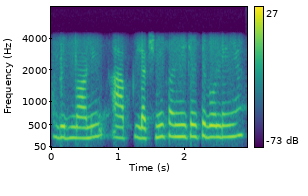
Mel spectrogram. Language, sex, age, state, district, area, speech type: Urdu, female, 18-30, Uttar Pradesh, Gautam Buddha Nagar, urban, conversation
